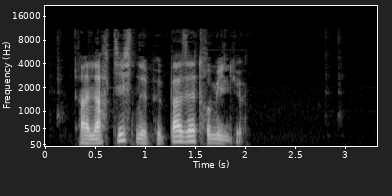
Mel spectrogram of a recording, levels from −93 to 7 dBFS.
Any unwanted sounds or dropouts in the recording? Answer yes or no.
no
